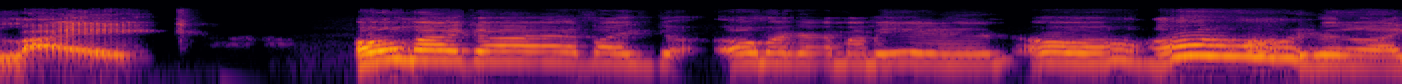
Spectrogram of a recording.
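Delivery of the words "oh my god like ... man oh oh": very high, very slow, staged, put-on anguish. Showing a listener the distress she needs from them, mock distress. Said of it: "I need you to be in distress".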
